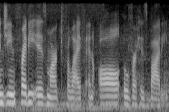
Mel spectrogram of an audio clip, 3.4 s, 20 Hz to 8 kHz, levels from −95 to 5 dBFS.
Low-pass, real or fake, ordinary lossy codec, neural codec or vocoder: 7.2 kHz; real; Opus, 64 kbps; none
